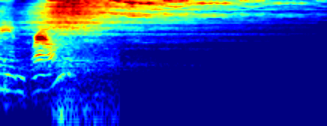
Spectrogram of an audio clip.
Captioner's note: chimes ring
